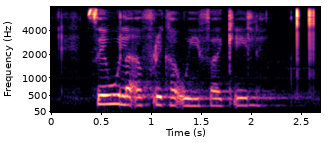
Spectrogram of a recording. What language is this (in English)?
South Ndebele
